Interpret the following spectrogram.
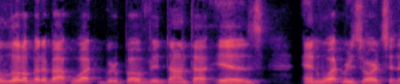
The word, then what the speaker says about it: Vidanta: I'm here today with Ivan Chavez, who's Executive Vice President for Grupo Vidante. Vedanta, I should say. Vedanta, And yes. that's the correct one, the pronunciation.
